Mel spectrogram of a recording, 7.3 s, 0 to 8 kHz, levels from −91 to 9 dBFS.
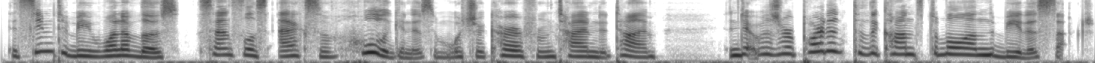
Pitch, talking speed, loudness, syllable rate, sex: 255 Hz, 240 wpm, -18 LUFS, 6.6 syllables/s, female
